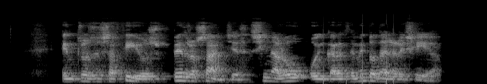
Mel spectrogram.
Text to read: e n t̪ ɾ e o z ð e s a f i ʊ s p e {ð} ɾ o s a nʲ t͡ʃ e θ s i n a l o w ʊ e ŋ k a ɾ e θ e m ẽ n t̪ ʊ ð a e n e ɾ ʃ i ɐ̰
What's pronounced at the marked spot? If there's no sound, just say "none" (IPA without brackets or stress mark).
ð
